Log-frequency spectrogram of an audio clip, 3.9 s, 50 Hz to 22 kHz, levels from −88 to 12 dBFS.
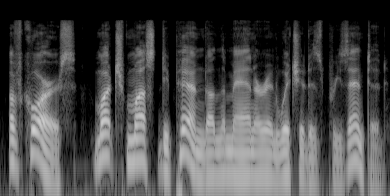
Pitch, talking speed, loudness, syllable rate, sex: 110 Hz, 200 wpm, -18 LUFS, 5.1 syllables/s, male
